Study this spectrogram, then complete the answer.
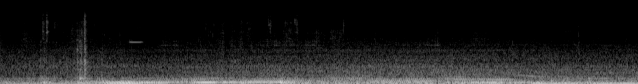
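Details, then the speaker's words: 2009 Mercedes-Benz W204 C200 after replacing the right front drop link and adjusting the left front wheel bearing, reversing slowly at full lock: low, even rumble with no clicks, knocks or rattles; the front suspension fix is confirmed. "So, yeah, that sounds good. No noises. So, I'll just try it the other way. The full to try it. Yep, that's definitely a lot better."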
